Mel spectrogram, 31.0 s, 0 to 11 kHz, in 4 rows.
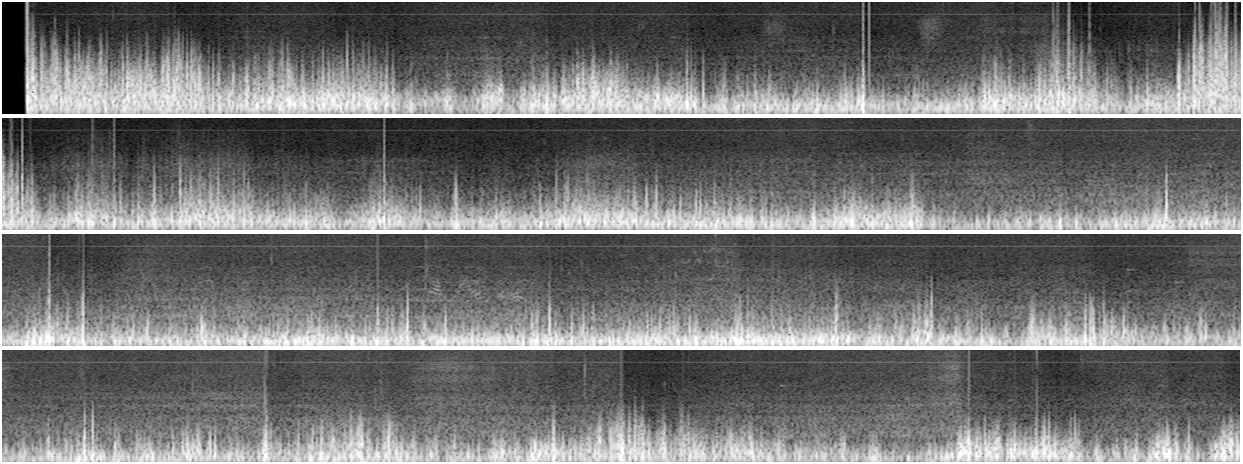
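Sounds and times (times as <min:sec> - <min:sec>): wind buffeting microphone: 0:00.2 - 0:30.9.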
